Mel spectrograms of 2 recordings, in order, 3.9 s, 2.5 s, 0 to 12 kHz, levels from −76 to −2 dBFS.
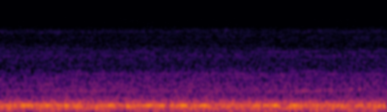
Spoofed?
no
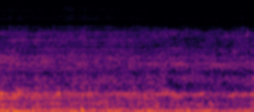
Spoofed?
yes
